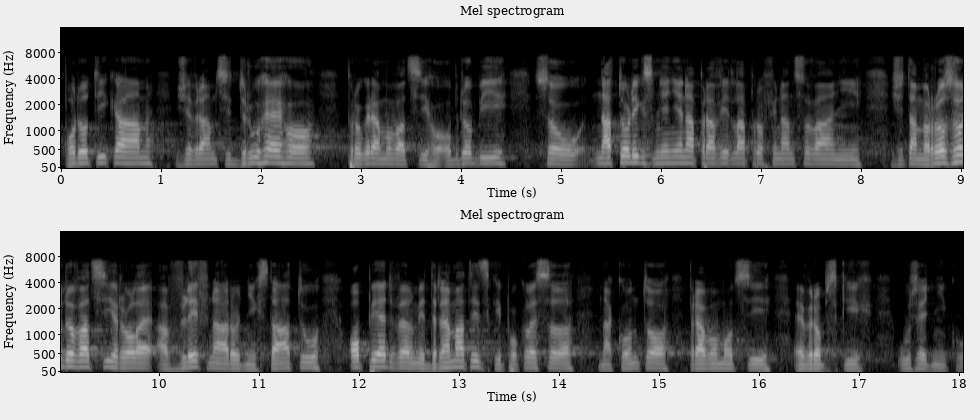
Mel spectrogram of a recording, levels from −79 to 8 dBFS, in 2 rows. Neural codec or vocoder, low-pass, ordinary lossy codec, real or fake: none; 7.2 kHz; AAC, 48 kbps; real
